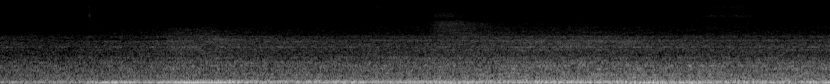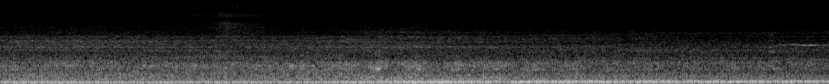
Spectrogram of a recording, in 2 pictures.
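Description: TransPennine Express train moving slowly out along the platform: a steady low engine drone and rumble that swells a couple of seconds in and again towards the end.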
